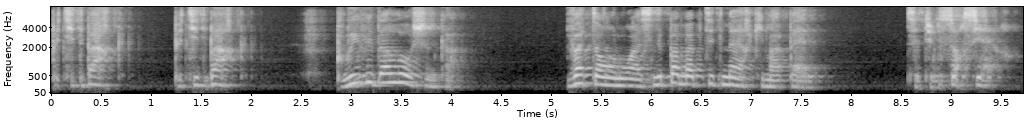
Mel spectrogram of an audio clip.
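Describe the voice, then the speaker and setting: A storyteller voicing a little fisher boy, softly coaxing his boat in a sing-song way, heard from a distance in a roomy space. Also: mid-range voice, unhurried, creaky, long pauses, pitched above the performer's own voice. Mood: whispering.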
